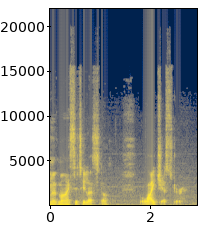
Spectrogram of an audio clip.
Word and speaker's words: Leicester: Let's go to Leicester. Which is how a lot of people say, pronounce the name of my city, Leicester.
